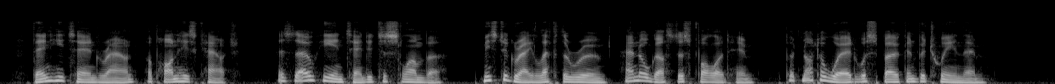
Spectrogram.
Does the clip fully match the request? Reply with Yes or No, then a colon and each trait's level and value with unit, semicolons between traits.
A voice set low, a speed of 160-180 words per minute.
Yes: low, 115 Hz; average, 170 wpm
